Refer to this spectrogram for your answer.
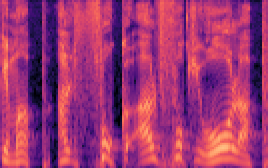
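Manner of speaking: combative, high-pitched leprechaun voice. Playing someone trying to fight, doing a McGregor leprechaun voice. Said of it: "McGregor leprechaun thing".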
